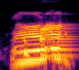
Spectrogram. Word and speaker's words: prana: these words so correctly, because she read it as Sanskrit is read, right? And in Sanskrit, what happens in Sanskrit? Pran, Prana, pan. apana, vyana, samana, and udana.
